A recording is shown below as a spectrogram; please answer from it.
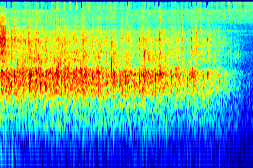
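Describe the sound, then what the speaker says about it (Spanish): A church congregation applauds during a sermon, a steady, fairly distant wash of many hands clapping that holds for a few seconds before tapering off. "Dele fuerte el aplauso al Señor, hermanos."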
